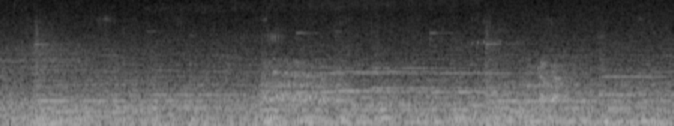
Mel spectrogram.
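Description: A pack of African wild dogs in the Kruger savanna gives short yips and whimpering calls, several brief bursts scattered over a steady outdoor background.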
